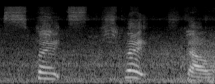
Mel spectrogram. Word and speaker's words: Speightstown: According to place names of Barbados, Spite would have rhythm with 8 and pronounced spate, but the very strong Scottish brogue induced later Barbadians to pronounce it Speightstown as it is today.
